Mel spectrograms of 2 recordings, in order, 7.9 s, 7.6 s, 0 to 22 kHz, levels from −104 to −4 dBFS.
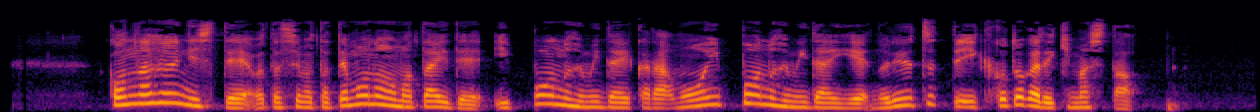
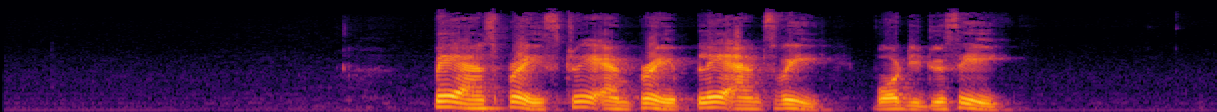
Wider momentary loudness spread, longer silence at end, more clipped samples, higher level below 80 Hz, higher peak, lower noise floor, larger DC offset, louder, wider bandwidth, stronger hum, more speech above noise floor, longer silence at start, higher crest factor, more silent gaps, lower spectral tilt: first, 8 LU vs 5 LU; second, 0.5 s vs 1.35 s; neither; second, -78 dBFS vs -68 dBFS; about the same, -10 dBFS vs -8 dBFS; second, -68 dBFS vs -73 dBFS; neither; second, -29 LUFS vs -23 LUFS; second, 10 kHz vs 14.5 kHz; neither; second, 39 dB vs 50 dB; second, 0.7 s vs 2.75 s; about the same, 20 dB vs 18 dB; neither; about the same, -5.5 dB/octave vs -5.5 dB/octave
